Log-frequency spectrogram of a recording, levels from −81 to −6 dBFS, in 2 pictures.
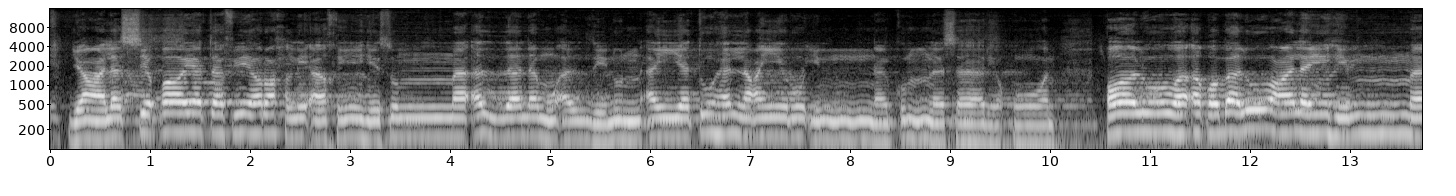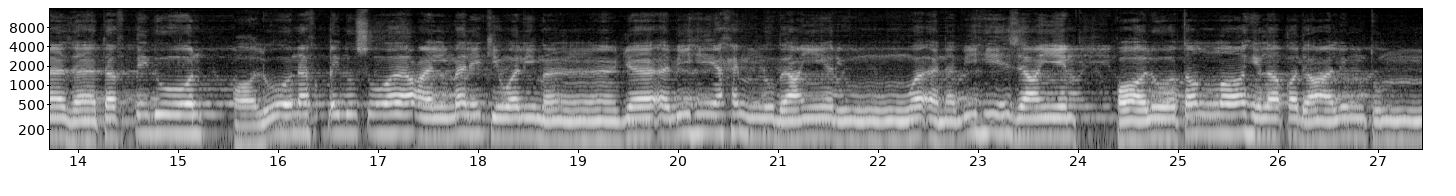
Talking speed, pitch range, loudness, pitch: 70 wpm, 140-175 Hz, -21 LUFS, 155 Hz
